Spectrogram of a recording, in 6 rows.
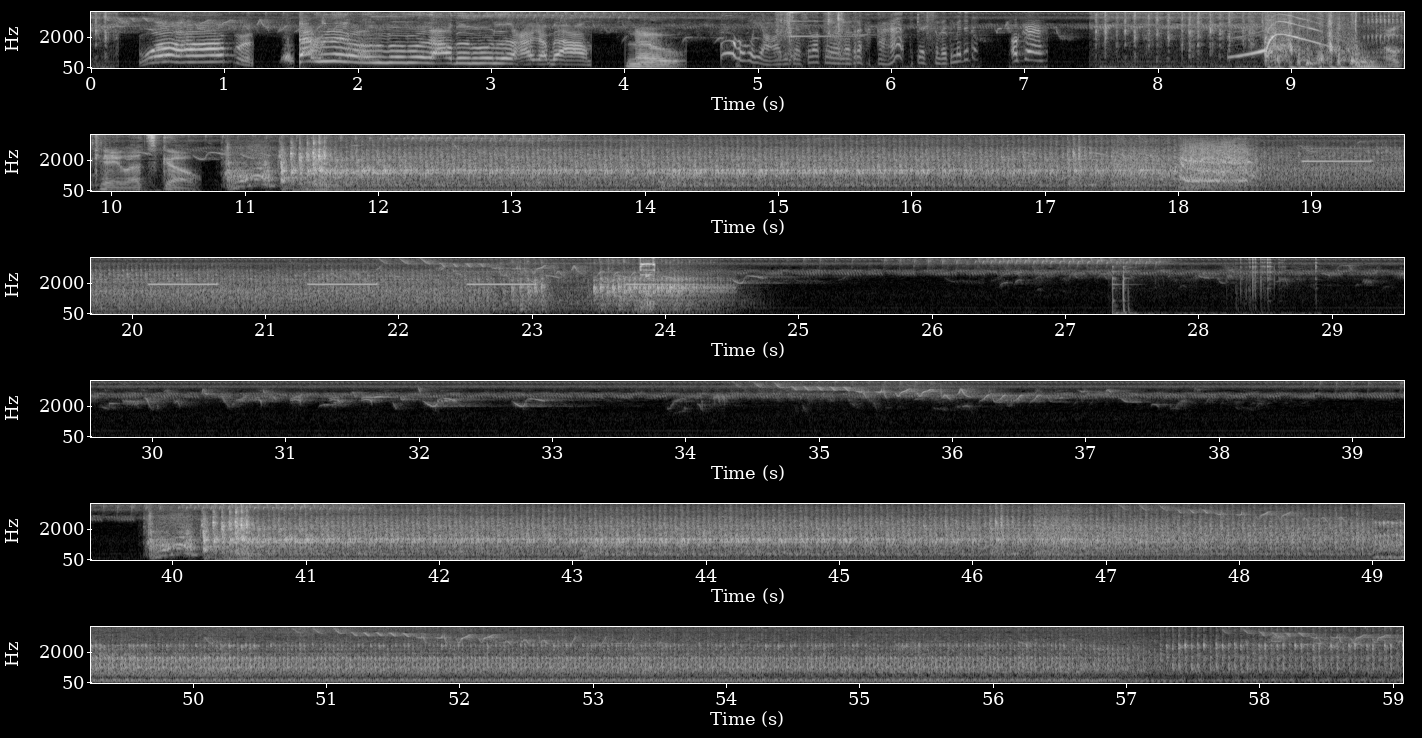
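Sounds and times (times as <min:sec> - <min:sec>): tractor engine idling: 0:08.2 - 0:24.6, 0:39.8 - 0:59.0.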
